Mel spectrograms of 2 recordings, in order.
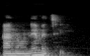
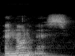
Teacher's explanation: the vowel at the beginning is the schwa sound and the emphasis or stress is on the second syllable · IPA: /əˈnɒn.ɪ.məs/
